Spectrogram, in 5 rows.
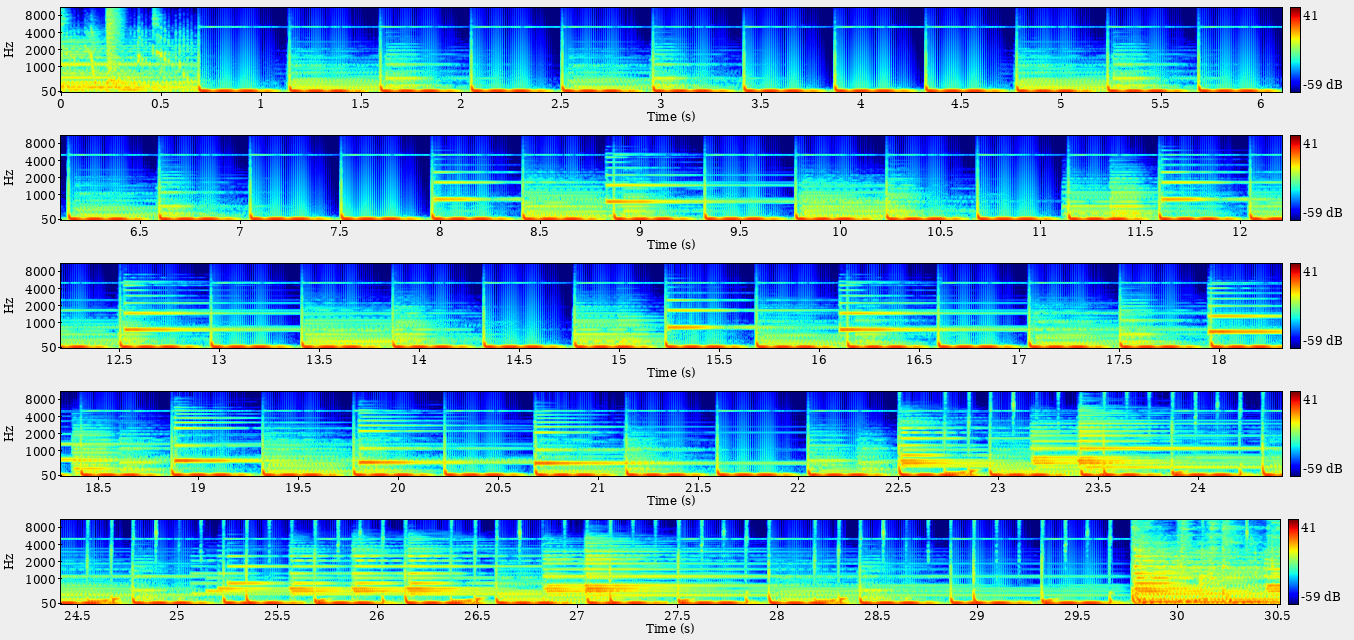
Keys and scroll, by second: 8.5 4, 23.9 3.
